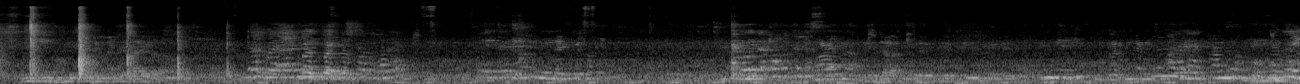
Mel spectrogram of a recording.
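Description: Children and adults chatter and talk nearby.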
